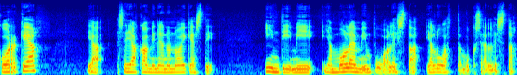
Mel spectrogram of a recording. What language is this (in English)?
Finnish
